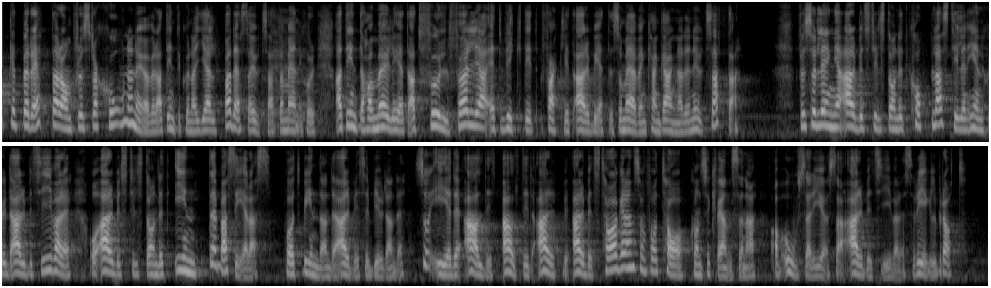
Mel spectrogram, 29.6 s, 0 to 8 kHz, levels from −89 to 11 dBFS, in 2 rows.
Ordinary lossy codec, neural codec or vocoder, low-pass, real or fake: none; none; none; real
